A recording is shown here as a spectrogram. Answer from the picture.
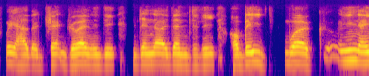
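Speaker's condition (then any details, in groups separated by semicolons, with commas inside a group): Cerebral palsy; permanent wheelchair user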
